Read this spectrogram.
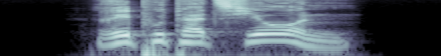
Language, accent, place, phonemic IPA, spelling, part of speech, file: German, Germany, Berlin, /ʁeputaˈt͡si̯on/, Reputation, noun, De-Reputation.ogg
- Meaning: reputation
